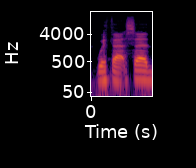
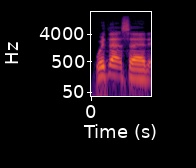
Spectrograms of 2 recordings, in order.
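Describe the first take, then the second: First: Said in the usual way. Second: "with that said" punched loud and high; loud emphatic. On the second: Real, not acted. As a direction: boom out "with that said". Loud emphatic transition in vlog.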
